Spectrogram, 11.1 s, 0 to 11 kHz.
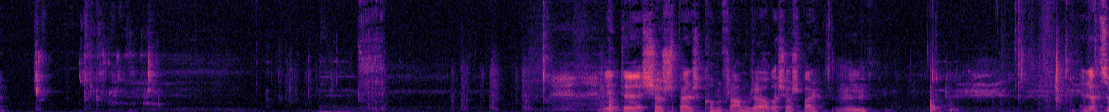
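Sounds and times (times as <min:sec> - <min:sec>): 
water dripping from a glass: 0:00.3 - 0:01.7
speech: 0:06.2 - 0:08.8, 0:10.8 - 0:11.0.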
